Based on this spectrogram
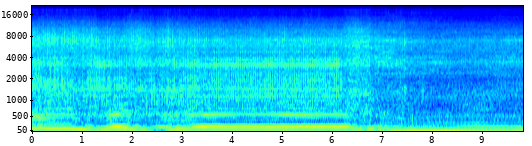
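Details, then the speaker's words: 2019 Subaru WRX with rod knock, contaminated oil full of metal: regular deep knock under idle, about four per second, changing with revs; planned fix is a factory short block, new oil pump, pickup tube, cam gears, gaskets and tune. "Right now it's got a rod knock, and we're gonna install a factory short block, and we're gonna do some preventative modifications so it doesn't happen again."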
